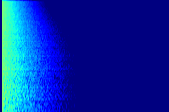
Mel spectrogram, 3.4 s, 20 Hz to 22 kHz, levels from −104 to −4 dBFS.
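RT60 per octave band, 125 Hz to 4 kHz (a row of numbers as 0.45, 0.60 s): 1.7, 1.7, 1.7, 1.7, 1.7, 1.6 s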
